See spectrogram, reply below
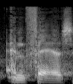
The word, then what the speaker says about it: Enfer: One was titled Rue Paradise and the other Rue Enfers. Is that how you say it? Enfer, E-N-F-E-R-S, Enfer.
